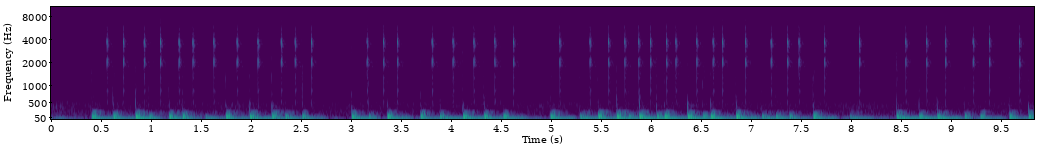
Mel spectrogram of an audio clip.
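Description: Fingertips tap quickly on the on-screen keyboard of an iPad's glass surface, with the tablet in a brown case. Soft, dull, thumpy taps come in fast typing runs, each carrying a faint bright click on top. Brief pauses separate the runs before the tapping resumes.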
